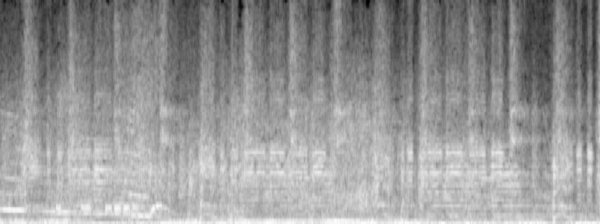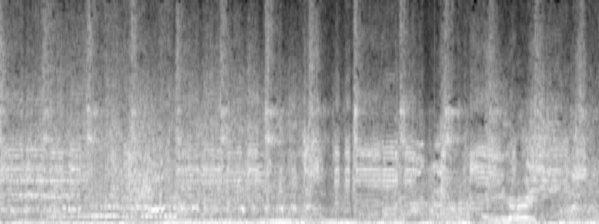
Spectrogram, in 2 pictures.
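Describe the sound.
A car roars past at speed with tires squealing and skidding, loud, while engine noise and a busy background rumble continue throughout, with some voices faintly mixed in.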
